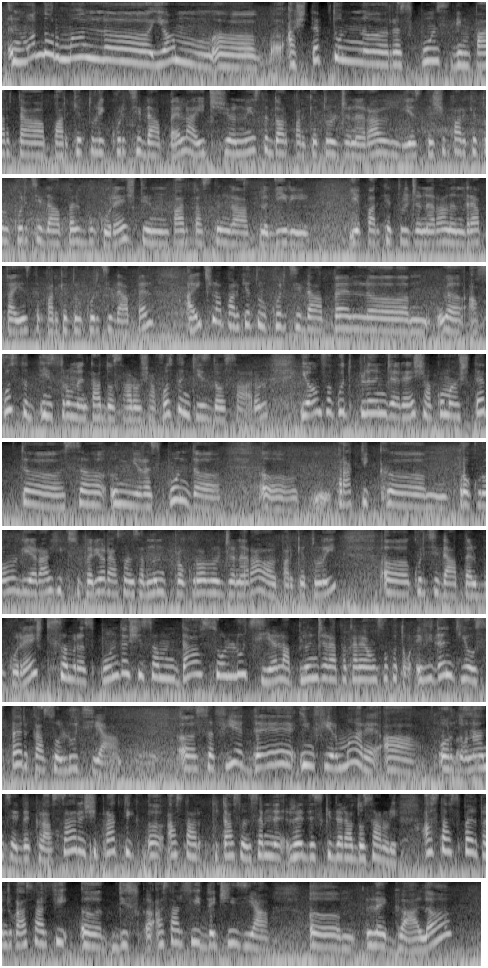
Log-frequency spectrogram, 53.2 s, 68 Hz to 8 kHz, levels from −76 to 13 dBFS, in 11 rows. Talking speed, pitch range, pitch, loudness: 155 wpm, 205-275 Hz, 235 Hz, -16 LUFS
